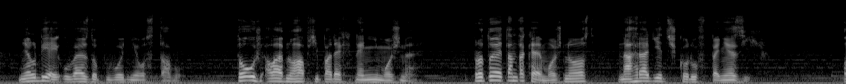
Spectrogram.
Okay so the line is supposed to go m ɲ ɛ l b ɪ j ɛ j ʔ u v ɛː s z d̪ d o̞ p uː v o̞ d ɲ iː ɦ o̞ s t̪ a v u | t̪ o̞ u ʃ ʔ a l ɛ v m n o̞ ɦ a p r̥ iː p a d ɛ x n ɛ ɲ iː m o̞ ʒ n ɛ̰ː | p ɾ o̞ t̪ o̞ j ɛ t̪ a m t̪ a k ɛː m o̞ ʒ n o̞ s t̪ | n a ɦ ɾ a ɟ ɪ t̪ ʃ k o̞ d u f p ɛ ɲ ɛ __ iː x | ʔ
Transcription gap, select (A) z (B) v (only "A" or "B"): A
